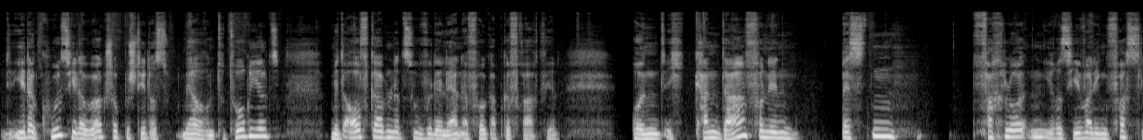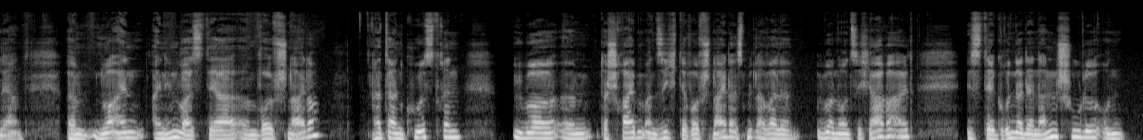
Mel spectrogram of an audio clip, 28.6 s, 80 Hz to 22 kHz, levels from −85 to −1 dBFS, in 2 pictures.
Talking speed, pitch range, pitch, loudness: 130 wpm, 130-175 Hz, 150 Hz, -19 LUFS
